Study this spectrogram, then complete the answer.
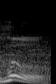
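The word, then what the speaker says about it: Hu: so now chin long who the young shortstop will come up in Bat that last name is spelled h-u who tell you the truth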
